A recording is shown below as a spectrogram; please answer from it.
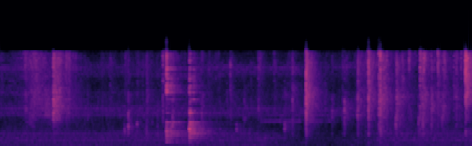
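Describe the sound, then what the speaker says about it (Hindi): Mustard seeds and bay leaves dropped into hot oil in a pan while cooking lauki sabji, giving quiet crackling and sharp spitting pops scattered irregularly, with a faint clink or two and no talking. "मैं अभी ये सरसों और तेज पत्ता डाल रही हूँ।"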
